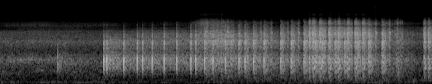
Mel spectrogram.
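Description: A parachute flaps and rattles loudly in the wind.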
